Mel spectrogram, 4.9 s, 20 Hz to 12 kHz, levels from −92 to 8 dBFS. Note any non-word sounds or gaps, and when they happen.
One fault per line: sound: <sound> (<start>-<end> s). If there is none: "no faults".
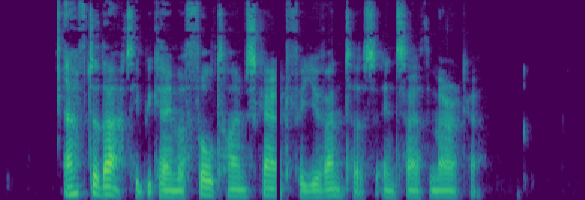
sound: dropout (2.3-2.3 s)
